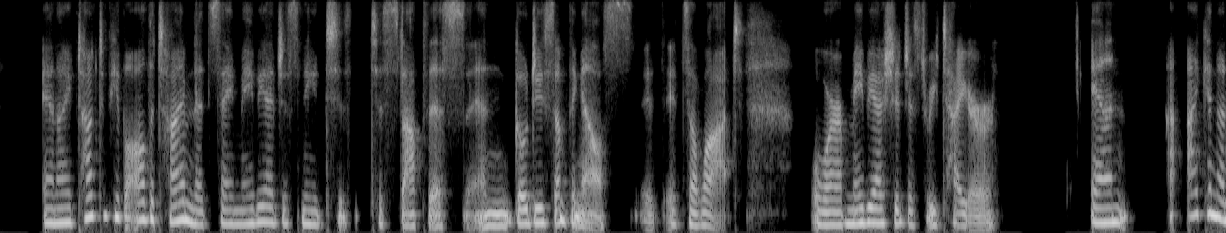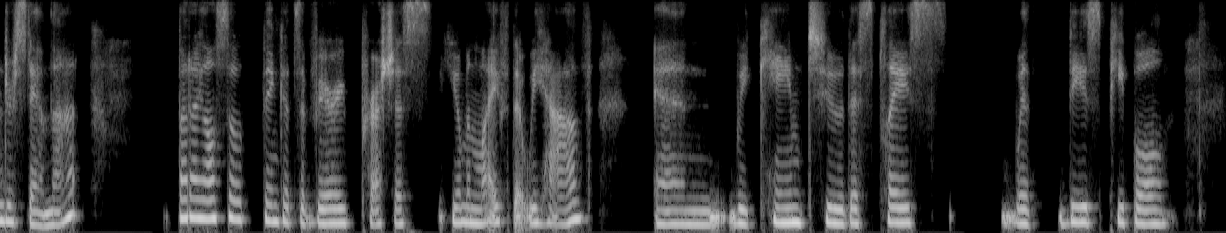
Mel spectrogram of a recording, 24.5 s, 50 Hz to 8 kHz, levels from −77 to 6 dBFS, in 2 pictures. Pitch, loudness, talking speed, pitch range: 190 Hz, -18 LUFS, 150 wpm, 175-230 Hz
